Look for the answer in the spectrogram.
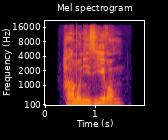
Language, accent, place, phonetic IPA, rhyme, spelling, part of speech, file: German, Germany, Berlin, [haʁmoniˈziːʁʊŋ], -iːʁʊŋ, Harmonisierung, noun, De-Harmonisierung.ogg
- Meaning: harmonization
